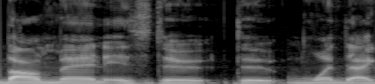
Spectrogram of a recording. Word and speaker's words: Balmain: like, no, it's not Balmain. It's en français. You say Balmain. Yeah, Balmain. You don't pronounce the N. It's Balmain.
